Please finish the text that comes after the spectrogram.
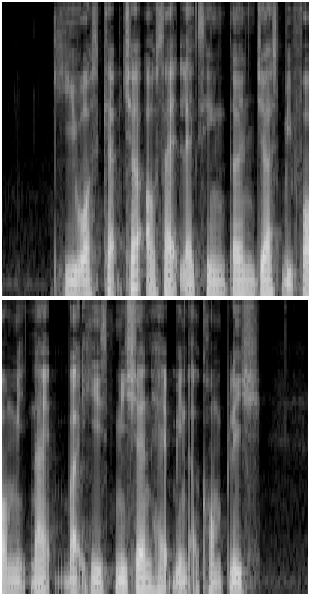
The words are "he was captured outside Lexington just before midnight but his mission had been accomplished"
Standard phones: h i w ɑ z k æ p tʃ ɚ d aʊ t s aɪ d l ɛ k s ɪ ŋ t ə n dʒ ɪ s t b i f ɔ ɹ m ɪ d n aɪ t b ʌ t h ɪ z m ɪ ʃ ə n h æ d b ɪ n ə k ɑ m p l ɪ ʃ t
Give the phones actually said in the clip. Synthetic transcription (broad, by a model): h i w ɑ s k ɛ p tʃ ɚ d aʊ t s aɪ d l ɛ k s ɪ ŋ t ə n dʒ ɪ s b i f ɔ m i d n aɪ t b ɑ t h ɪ s m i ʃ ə n h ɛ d b ɪ n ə k ɑ m p l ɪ ʃ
